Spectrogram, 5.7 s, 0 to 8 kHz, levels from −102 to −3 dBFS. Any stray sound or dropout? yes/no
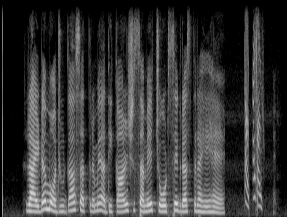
yes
